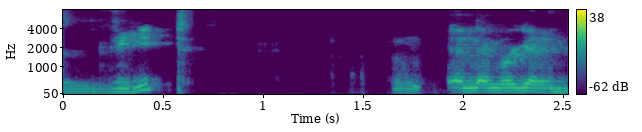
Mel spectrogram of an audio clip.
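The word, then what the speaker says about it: Vite: So, when we see npm create, uh, this word here, it's spelled vit, but it's vit and then we're going to do at five and there's a space here.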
